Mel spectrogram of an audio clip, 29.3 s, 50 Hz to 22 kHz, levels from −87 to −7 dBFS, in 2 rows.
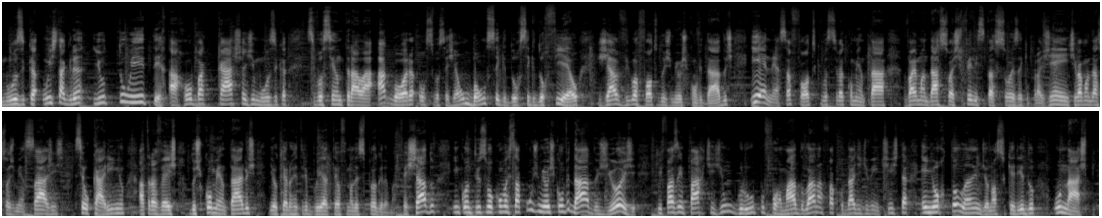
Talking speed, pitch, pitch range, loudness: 190 wpm, 160 Hz, 140-185 Hz, -31 LUFS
